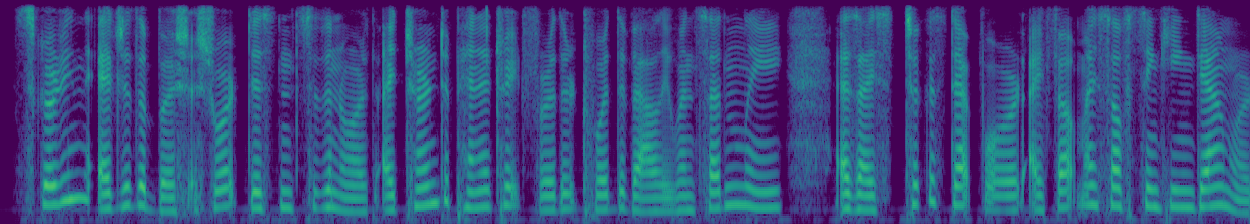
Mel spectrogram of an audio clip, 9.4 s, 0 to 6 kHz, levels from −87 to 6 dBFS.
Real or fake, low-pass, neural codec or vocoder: real; 5.4 kHz; none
